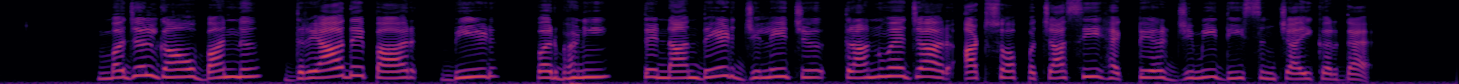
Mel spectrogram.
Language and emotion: Dogri, neutral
